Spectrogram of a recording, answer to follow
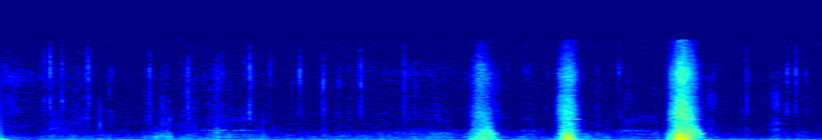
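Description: A mostly quiet stretch with three short, soft crunches or rustles from a little over two seconds in, the last the loudest.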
